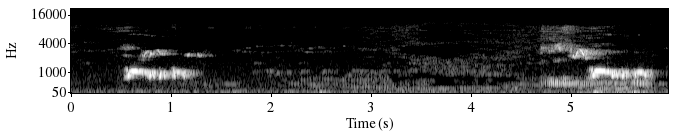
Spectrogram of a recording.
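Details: Deep-voiced 'ulem' zebra dove song outdoors: two quick, rolling low coo trills about four seconds apart over a murmur of other faint bird calls and background noise.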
